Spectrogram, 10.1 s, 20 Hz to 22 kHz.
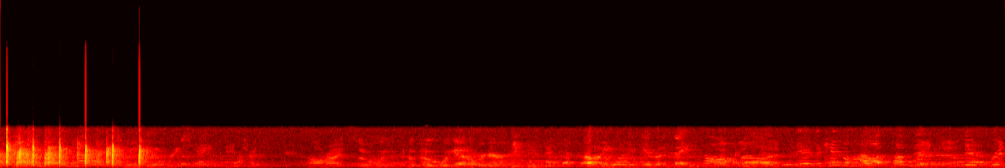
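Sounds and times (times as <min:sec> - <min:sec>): group clapping: 0:00.0 - 0:01.6.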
